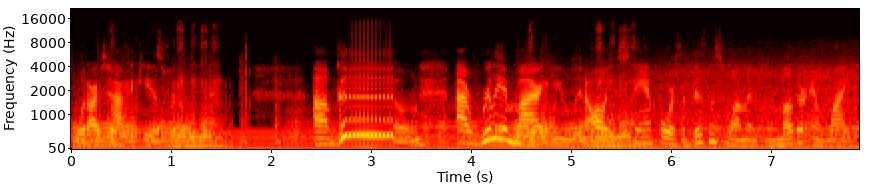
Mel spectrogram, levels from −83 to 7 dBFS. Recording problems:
muffled; very slightly; fading above 3.5 kHz
electrical hum; loud; throughout; 50 Hz, 7 dB below the speech
household noises; noticeable; throughout; 15 dB below the speech
audio freezing; at 3 s

